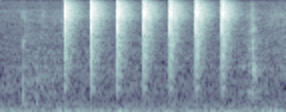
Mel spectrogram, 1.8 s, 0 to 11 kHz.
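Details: Swift Conqueror 480 caravan gas hob, big-flame ring held in to bleed air out of the gas system: seven sharp, crisp ticks at about six per second, then silence; the spark igniter is snapping normally.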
